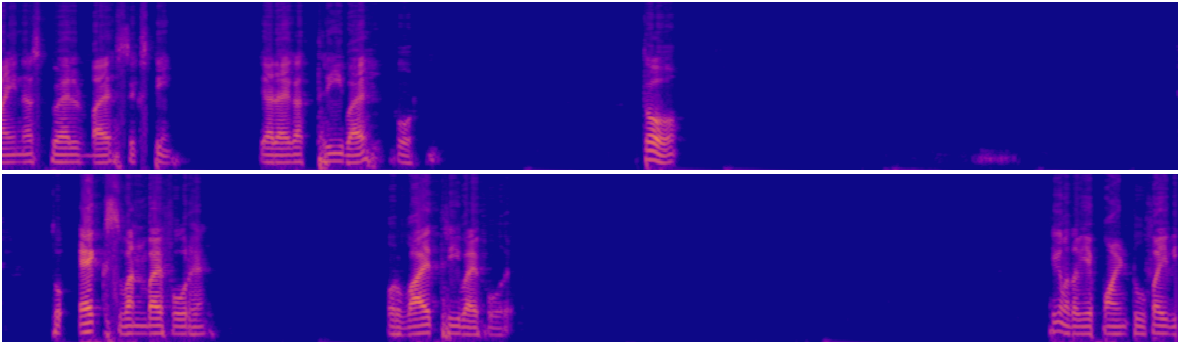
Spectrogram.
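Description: A man speaks calmly into a clip-on microphone, in short bursts with pauses.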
